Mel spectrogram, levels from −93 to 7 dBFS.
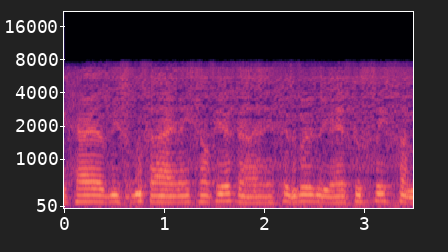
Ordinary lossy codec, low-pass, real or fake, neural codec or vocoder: Opus, 16 kbps; 7.2 kHz; fake; codec, 16 kHz, 0.5 kbps, FunCodec, trained on LibriTTS, 25 frames a second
